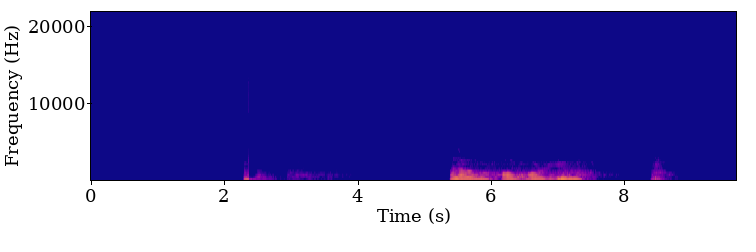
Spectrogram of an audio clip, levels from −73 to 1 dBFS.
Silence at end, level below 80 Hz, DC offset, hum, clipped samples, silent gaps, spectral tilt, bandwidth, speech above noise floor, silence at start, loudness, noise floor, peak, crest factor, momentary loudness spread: 1.1 s; -82 dBFS; under 0.1%; none; under 0.1%; none; -11.5 dB/octave; 3.3 kHz; 56 dB; 2.3 s; -34 LUFS; -89 dBFS; -18 dBFS; 20 dB; 21 LU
